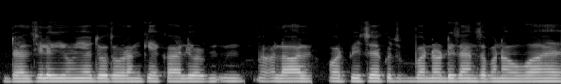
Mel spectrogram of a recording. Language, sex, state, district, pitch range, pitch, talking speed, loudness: Hindi, male, Uttar Pradesh, Varanasi, 140-145 Hz, 145 Hz, 215 wpm, -18 LUFS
